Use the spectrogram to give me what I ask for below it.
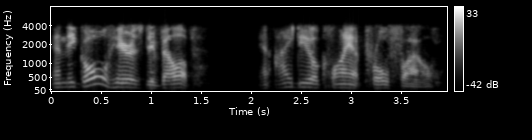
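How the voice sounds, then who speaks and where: A man's voice: mid-range voice, expressive, moderate pace, dry recording. A man giving a casual sales training webinar, talking loosely with many fillers and restarts. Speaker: webinar presenter. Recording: dry, phone-like audio.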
